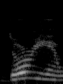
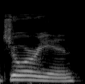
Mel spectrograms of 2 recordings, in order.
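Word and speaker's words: Jurian: So when they was like hunting for the walls and stuff, now Dorian was there too. Jorian. How you say it? Jorian. Okay, I said Dorian.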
